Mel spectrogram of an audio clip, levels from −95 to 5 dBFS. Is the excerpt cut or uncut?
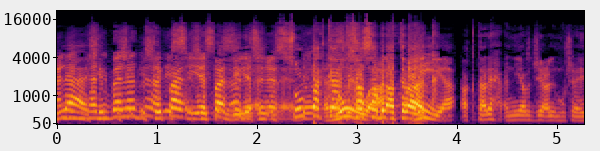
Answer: cut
